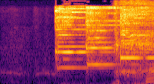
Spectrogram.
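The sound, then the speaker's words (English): A loud electronic chime from Darren Bent's Ring video doorbell rings out after a moment of near silence, sounding a quick sequence of bright, ringing tones that change pitch, each note overlapping the last. “It was Darren Bent's doorbell.”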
